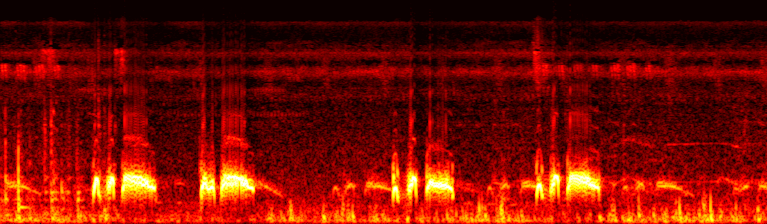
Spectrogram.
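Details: Decoy spotted dove calling to lure wild doves for trapping: repeated double notes leading into long mellow coos, about five phrases, over a steady background of low rustling noise.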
